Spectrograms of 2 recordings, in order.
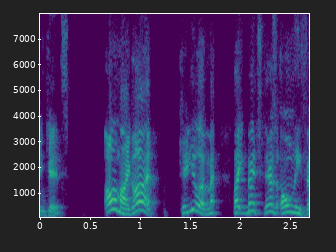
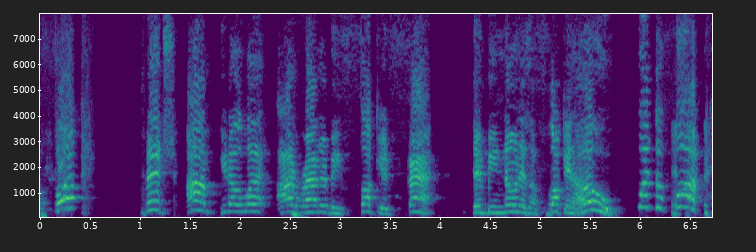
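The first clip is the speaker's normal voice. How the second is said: shouting it out, pitch climbing high; yelling in disbelief at her; furious shout; 5 semitones higher than usual. Real, not acted. Angry rant, shouting.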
